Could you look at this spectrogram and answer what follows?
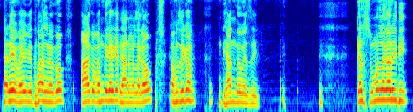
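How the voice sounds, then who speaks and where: This is a man lecturing a chemistry class with plenty of drive. His voice sits very high and rings smooth and resonant. He keeps teasing the students with rhetorical questions, and the recording is close and dry. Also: moderate pace, no echo. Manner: energetic, scolding students playfully with rhetorical questions. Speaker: chemistry teacher.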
